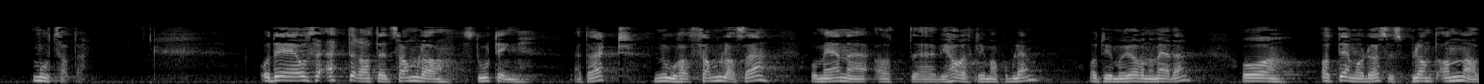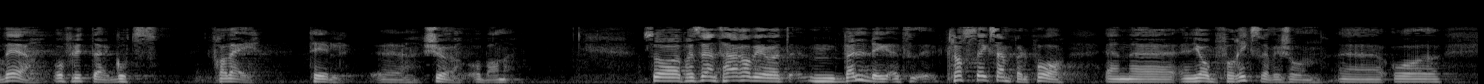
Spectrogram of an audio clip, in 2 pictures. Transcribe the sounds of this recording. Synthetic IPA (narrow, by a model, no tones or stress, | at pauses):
muːt̪sɑt̪ːə | ɔd̪ɛæɔsːɔʔɛt̪ːəɾɑt̪ɛt̪sɑmlɑst̪uːʈɪŋː | ɛt̪ːəɾʋæʈːnuːɦɑʁsɑmlɑsæɪɔmeːnəɑt̪ʋɪɦɑɾɛt̪̚kʰliːmɑpʰʁʊbleːm | ɔɑt̪ʋɪmɔjøːɾənuːəmɛd̪ɛ | ɔ | ɑt̪̚d̪ɛmɔløːsəsblɑnt̪ʰɑnːɑʋɛɔflʏt̪ːəɡʊt̪s | fɾɑːʋæɪ | t̪ʰɪl | ʃøːɔbɑːnə | sɔpʰɾɛs̬ɪd̪ɛnt̪hæːɾhɑɾʋɪjʊɛt̪ʋɛld̪ɪɛt̪kʰlɑsːəɛksɛmpəlpʰɔ | ɛɪnɛɪnjɔbːfɔɾːɪksɾɛʋɪʂuːnn | ɔ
